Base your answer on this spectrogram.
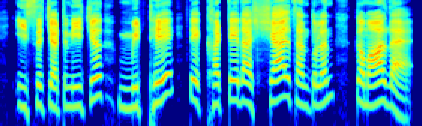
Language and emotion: Dogri, happy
